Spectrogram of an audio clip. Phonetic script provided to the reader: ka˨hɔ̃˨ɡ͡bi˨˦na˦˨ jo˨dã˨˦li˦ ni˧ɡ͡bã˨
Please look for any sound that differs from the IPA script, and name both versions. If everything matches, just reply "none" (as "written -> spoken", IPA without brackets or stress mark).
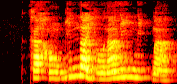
d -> ɾ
